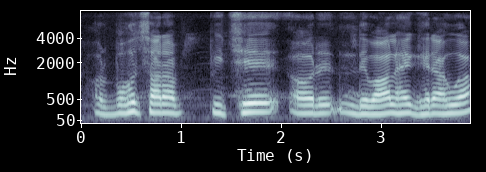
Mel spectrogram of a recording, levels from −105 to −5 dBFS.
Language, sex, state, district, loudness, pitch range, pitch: Hindi, male, Bihar, Jahanabad, -22 LUFS, 170-190 Hz, 175 Hz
